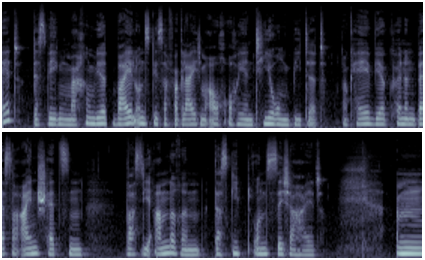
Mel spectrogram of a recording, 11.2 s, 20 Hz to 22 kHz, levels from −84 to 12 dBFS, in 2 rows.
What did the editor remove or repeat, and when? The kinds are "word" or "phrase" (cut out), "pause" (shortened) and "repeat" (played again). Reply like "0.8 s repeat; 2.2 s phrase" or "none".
1.4 s phrase; 2.6 s word; 7.5 s word; 8.3 s pause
